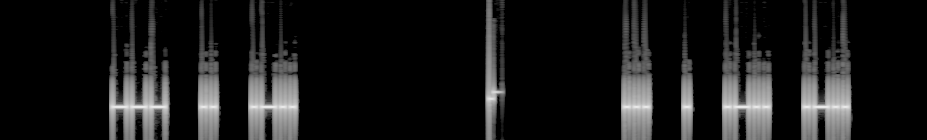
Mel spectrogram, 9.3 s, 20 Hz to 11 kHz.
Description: Morse code, heard as a keyed tone, about 25 wpm, spaced as for 16 wpm, 700 Hz. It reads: OIL SELL
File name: course / 25:10wpm / 094 Lesson 16f - Letter c - Words 25wpm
